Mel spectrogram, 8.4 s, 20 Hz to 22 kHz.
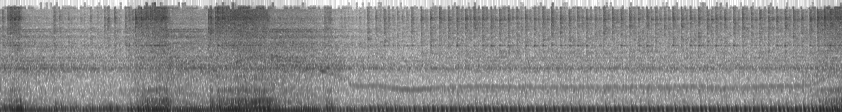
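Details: Mazda FD RX-7 after a makeshift repair of an exhaust leak with cut stainless patch: a few quick blips, then a smooth, steady idle with no puffing or ticking; exhaust sounds sealed and the engine runs healthy.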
